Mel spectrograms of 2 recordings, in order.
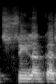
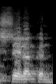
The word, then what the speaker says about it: Sri Lanka: in in sri lanka if you can allow me calling sri lanka sri lanka uh because apparently that's how you say it uh he [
